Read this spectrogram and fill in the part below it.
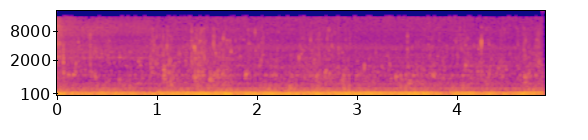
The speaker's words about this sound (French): C'est calme hein, comme moteur ça change tout. En fait, le, fait d'avoir que des moteurs électriques, ça change tout. On peut se croiser, on peut discuter en se croisant, euh, ça fait pas de vague.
